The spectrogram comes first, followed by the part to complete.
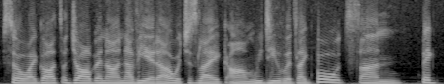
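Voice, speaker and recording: A woman from Venezuela, a guest telling her life story in a casual interview, animated and laughing often. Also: mid-range voice, a little slow, no echo, muffled recording. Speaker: guest entrepreneur.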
